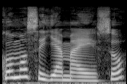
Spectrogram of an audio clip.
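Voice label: what Is That Called, Spanish, female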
